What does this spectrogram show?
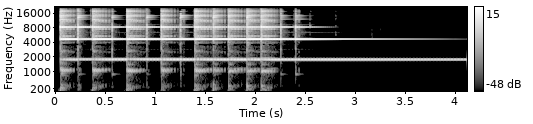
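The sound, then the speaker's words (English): A small bell is rung rapidly, about a dozen bright, ringing strikes over two and a half seconds, then a sustained metallic tone lingers and slowly fades. Clear, with no talking. “Okay, shall I ring it?”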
